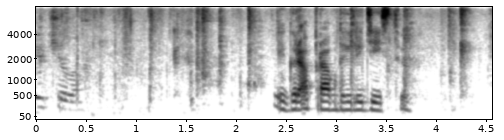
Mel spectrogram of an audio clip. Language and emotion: Russian, neutral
